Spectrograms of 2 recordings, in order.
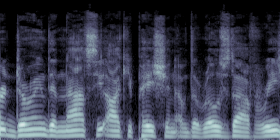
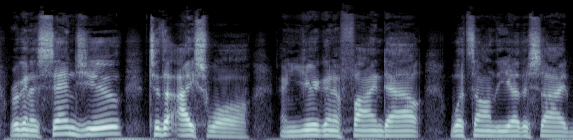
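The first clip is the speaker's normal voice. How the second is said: usual speaking voice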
